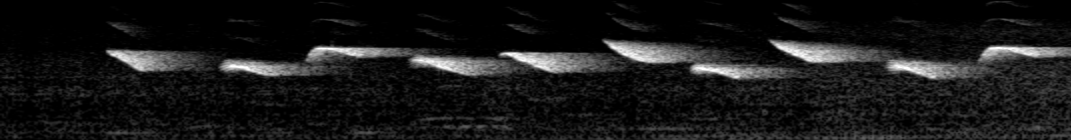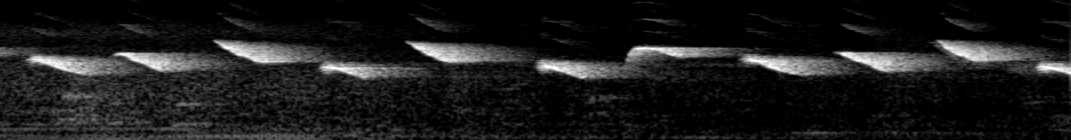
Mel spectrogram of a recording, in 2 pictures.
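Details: Green-winged saltator delivering a long virador song: about twenty loud, clean whistled notes sliding downward, repeated roughly twice per second in a rolling pattern of alternating higher and lower notes, with a quiet background.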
